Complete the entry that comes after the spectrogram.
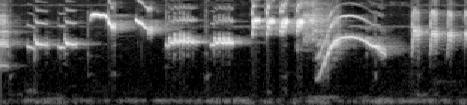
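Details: Lively Asian pied starling song meant to prompt silent birds to sing: quick run of whistled chirps, bright slurred notes, a trilled stutter and a loud downward swoop.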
